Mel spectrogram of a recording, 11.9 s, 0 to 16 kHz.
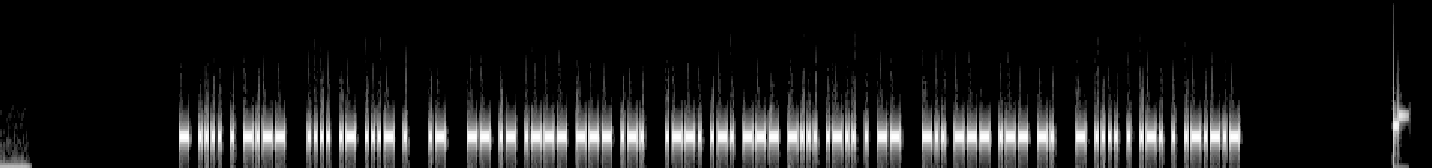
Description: Morse code, heard as a keyed tone, about 44 wpm, 700 Hz. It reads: THEY HAVE A MAJOR PROBLEM DOWN THERE.
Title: Sentences from Top 1000 Words - Review Part 4 - 45wpm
